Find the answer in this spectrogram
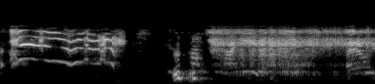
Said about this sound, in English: She summoned my cat. The cat is upset. The cat is like, damn, Haggis, bitch, Haggis. Haggis, enough is enough.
